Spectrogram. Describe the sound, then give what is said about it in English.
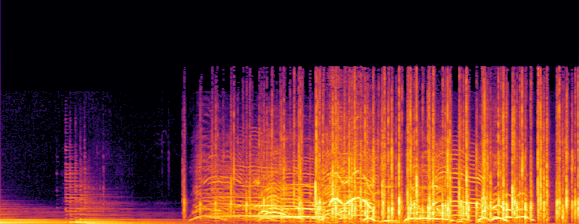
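A held musical chord fades out, then a loud crowd erupts into sustained applause and cheering, with dense clapping and many overlapping whoops and shouts that continue to the end. “A real crowd?”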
